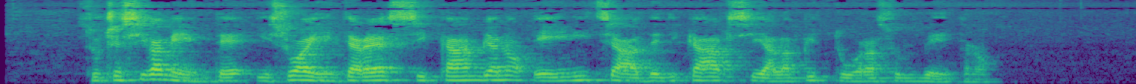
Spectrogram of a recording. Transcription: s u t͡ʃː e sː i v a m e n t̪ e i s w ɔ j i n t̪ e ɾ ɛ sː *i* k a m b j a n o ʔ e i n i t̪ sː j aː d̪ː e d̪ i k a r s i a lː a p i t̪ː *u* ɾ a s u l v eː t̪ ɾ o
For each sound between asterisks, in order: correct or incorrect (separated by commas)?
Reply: correct, incorrect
